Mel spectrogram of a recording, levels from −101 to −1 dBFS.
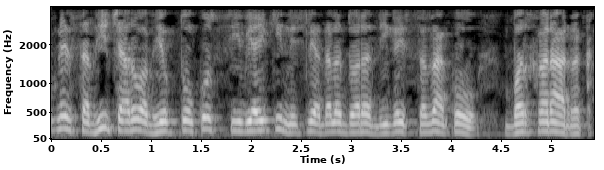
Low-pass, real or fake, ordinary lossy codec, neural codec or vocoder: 3.6 kHz; fake; none; codec, 16 kHz, 8 kbps, FreqCodec, larger model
